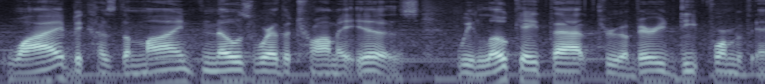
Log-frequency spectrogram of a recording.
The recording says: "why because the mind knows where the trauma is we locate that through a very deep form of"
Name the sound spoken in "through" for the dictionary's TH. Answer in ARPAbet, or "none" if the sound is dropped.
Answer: TH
